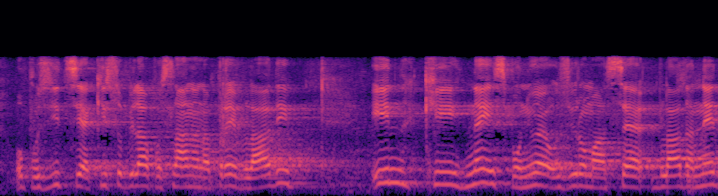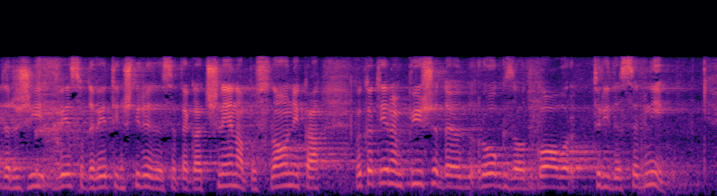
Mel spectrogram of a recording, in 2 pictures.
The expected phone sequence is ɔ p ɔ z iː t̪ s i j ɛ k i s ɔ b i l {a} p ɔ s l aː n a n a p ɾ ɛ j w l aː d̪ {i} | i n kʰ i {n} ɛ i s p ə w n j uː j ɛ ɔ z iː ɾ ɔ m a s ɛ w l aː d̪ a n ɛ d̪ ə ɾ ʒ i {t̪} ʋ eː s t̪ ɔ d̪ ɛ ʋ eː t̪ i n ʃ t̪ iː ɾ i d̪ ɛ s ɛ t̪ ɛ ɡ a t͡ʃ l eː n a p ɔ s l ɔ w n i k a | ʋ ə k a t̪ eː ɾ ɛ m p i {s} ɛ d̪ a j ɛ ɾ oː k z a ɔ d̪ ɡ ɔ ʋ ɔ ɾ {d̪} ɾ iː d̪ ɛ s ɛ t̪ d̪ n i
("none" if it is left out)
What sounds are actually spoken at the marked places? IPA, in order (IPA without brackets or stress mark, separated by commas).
a, i, n, d̪, ʃ, t̪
